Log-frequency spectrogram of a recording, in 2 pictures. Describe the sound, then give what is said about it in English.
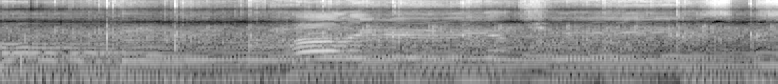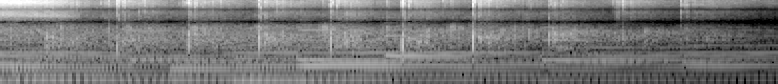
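A worship audience claps in a steady, rhythmic beat in praise to the Lord over sustained organ-like music, while a voice calls out exclamations above the clapping. “Why don't we clap our hands to the Lord? Give him some praise.”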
